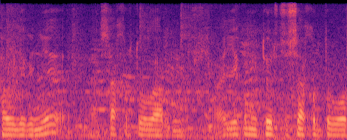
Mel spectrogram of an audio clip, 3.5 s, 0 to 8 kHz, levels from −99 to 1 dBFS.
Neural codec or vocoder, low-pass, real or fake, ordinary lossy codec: none; 7.2 kHz; real; none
